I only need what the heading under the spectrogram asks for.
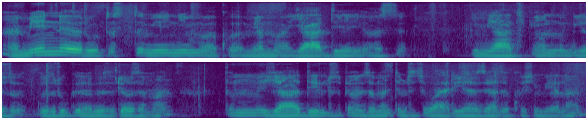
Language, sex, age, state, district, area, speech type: Kashmiri, male, 18-30, Jammu and Kashmir, Kulgam, rural, spontaneous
